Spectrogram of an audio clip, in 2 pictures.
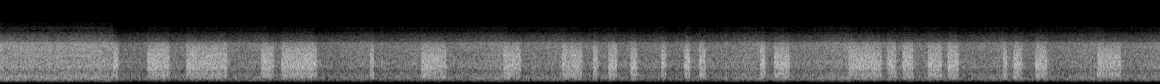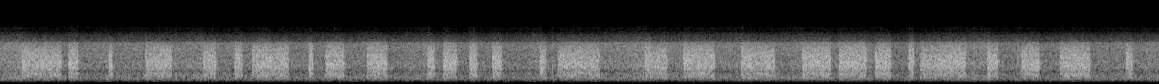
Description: Bursts of noise, with radio static. There is no code.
